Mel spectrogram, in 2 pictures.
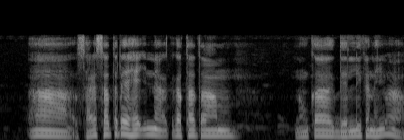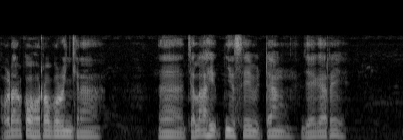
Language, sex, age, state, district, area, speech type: Santali, male, 18-30, West Bengal, Bankura, rural, spontaneous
